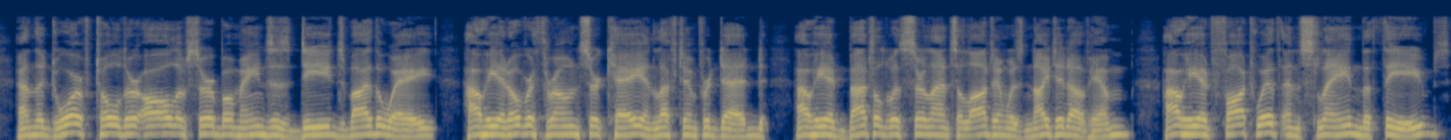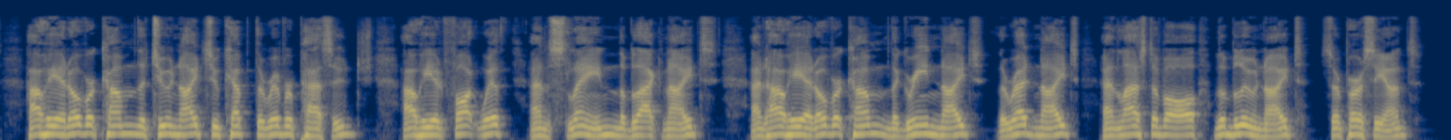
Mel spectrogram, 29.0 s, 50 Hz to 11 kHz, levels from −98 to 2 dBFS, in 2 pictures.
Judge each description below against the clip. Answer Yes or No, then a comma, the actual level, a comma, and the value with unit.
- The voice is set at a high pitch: No, medium, 140 Hz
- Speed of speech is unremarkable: Yes, average, 180 wpm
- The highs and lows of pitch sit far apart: No, narrow, 2.6 semitones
